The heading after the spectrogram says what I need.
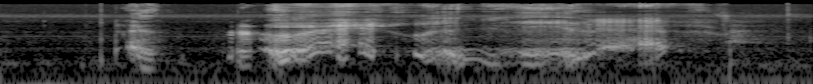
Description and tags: Part of the sounds being used in The Lingering video game coming soon to PC. Created using Audacity and raw voice recording.
Apocalypse, Creature, Growl, Horror, Moaning, Monster, PostApocalypse, Roar, Scary, Scream, Survival, VideoGame, Zombie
